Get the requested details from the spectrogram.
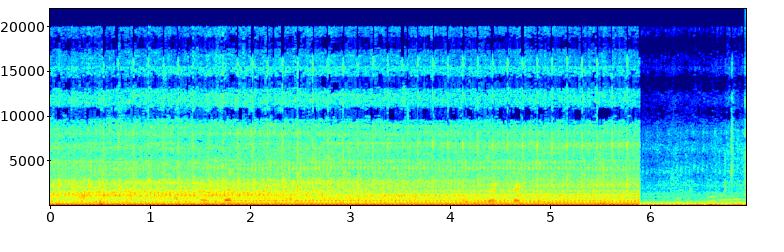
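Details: Mini Cooper S R56 after timing chain and tensioner replacement: steady, even idle with a smooth low drone and no ticking or chain slap; the engine sounds healthy.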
